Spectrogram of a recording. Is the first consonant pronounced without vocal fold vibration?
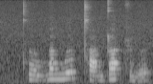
yes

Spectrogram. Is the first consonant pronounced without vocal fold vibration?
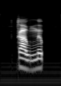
yes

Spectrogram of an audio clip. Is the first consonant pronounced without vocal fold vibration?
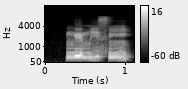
no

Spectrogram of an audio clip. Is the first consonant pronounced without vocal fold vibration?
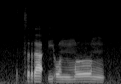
yes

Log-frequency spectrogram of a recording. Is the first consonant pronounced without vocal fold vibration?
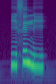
yes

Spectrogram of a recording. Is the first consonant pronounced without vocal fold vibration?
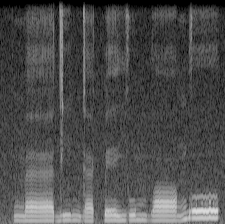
no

